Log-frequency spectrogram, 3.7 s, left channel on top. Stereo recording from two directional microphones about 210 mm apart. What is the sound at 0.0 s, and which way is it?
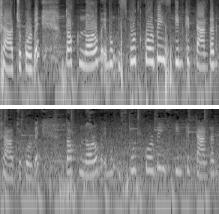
A woman's voice, 50° left (ahead or behind).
